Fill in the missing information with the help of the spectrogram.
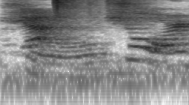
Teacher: Di situ ada long vowel dan juga konsonan R-nya tidak kentara ya.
